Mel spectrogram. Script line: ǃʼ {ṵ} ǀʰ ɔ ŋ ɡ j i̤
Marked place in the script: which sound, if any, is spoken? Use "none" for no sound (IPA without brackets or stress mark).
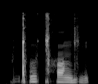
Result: u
